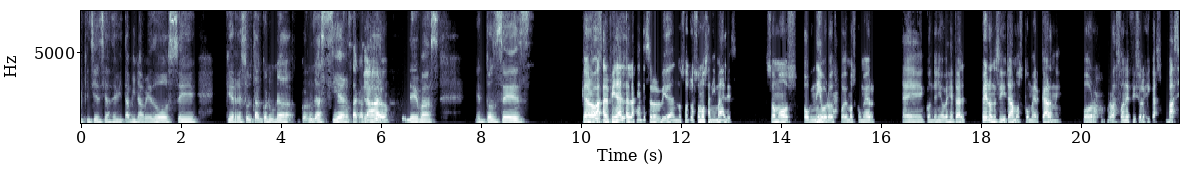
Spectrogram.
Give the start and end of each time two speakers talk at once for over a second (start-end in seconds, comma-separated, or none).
none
